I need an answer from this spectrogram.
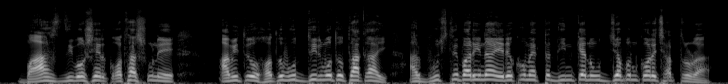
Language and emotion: Bengali, surprised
